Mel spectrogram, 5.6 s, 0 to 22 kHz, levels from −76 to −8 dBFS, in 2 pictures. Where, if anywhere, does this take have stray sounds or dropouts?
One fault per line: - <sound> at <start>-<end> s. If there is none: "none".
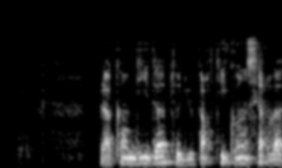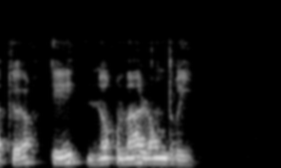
none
